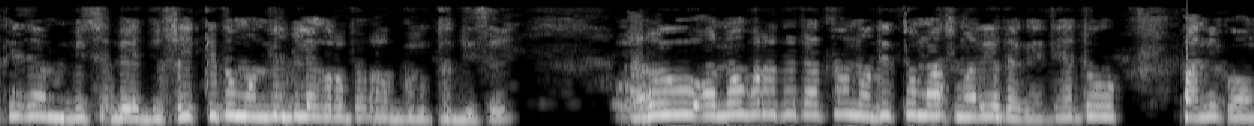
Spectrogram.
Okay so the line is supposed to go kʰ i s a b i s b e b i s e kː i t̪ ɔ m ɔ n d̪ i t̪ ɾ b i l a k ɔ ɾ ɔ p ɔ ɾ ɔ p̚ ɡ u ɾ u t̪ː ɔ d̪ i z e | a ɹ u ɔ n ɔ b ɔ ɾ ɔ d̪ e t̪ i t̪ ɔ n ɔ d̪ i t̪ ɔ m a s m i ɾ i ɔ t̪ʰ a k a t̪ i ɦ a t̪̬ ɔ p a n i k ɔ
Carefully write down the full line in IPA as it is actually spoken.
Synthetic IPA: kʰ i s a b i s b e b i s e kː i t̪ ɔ m ɔ n d̪ i ɾ b i l a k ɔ ɾ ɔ p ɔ ɾ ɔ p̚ ɡ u ɾ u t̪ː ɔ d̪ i s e | a ɾ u ɔ n ɔ b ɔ ɾ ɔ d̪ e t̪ a t̪ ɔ n ɔ d̪ i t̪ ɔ m a s m a ɾ i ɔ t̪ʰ a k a t̪ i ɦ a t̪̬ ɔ p a n i k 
